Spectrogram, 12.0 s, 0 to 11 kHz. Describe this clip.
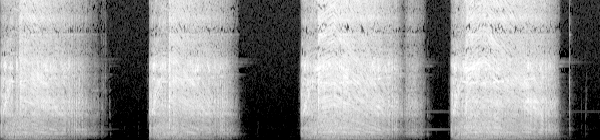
Angle grinder - Fein 125mm - Stop 4 time
Fein angle grinder 125mm (electric) turned on and pushed four times against steel.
